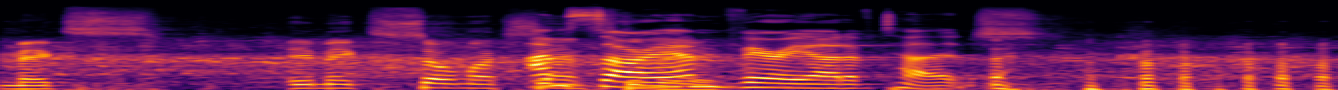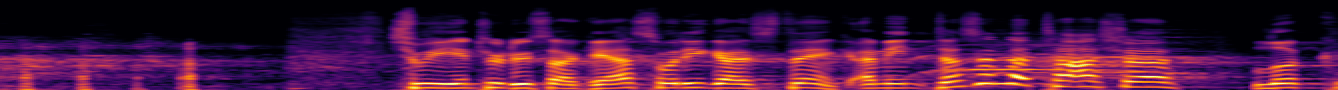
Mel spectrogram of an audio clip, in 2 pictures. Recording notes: the live episode recorded as part of the Netflix Is A Joke Festival at the Hollywood Forever Cemetery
